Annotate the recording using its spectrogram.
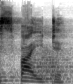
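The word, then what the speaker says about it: spite: आई कर देना है जैसे एस पी आई टी ई तो एस पी से दोस्तों आधा स और पै हो हो गया इस आई टी ई का उच्चारण आपको आई कर देना है लिखा गया स्पाइट क्या पढ़ना है इसे स्पाइट यानी यानी आई टी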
